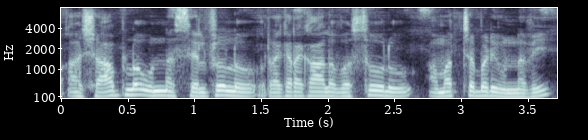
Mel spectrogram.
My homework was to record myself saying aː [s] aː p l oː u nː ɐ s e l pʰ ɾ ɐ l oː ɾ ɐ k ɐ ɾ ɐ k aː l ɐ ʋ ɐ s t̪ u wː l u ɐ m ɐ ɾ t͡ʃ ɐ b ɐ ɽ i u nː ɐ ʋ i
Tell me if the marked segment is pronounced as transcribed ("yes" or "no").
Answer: no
